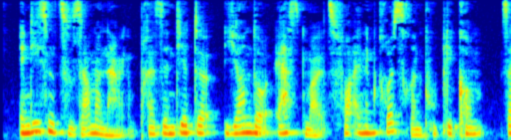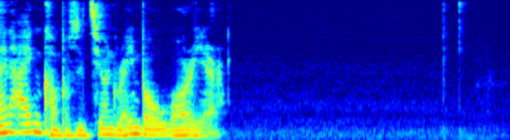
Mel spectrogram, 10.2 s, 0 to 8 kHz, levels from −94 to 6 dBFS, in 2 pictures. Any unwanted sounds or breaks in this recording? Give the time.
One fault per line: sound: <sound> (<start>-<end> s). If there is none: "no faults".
no faults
